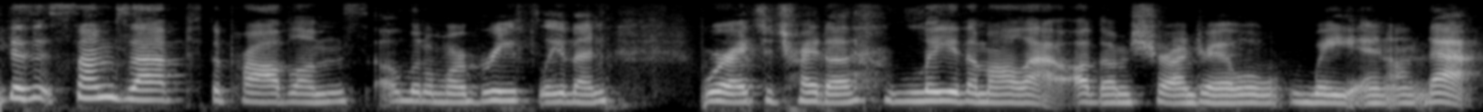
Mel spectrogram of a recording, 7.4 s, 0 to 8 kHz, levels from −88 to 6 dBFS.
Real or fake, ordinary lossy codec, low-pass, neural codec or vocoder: fake; MP3, 64 kbps; 7.2 kHz; codec, 16 kHz, 4 kbps, FreqCodec, larger model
